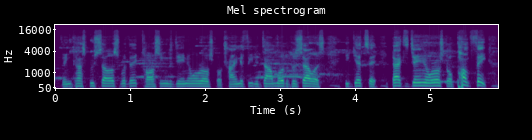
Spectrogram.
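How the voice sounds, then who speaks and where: Calling a basketball game live on radio from inside the gymnasium, this fairly high-voiced man talks fast with fairly even intonation. His energetic delivery comes in brisk, clipped bursts as the arena's noise carries in the background.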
